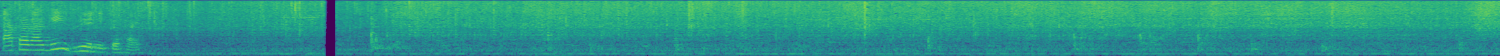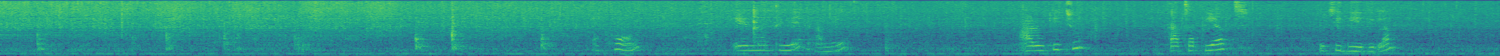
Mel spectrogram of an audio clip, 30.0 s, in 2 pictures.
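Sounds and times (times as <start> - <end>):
okra sizzling in hot oil: 0.0 - 30.0.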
